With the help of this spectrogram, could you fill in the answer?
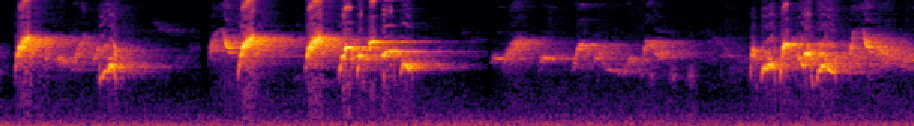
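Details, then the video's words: Red-whiskered bulbul kept in a cage in Vietnam, provoked to compete in song: a string of short, sweet whistled phrases with sharp clicks at their starts, falling slurs and brief pauses between them. "CHÀO MÀO | Kích ché đấu hót căng lửa"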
